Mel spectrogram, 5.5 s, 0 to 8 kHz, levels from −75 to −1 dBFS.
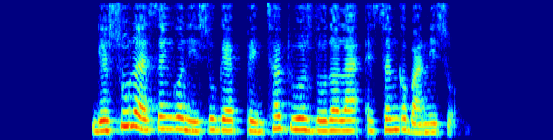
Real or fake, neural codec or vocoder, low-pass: fake; codec, 16 kHz, 0.4 kbps, LongCat-Audio-Codec; 7.2 kHz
